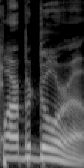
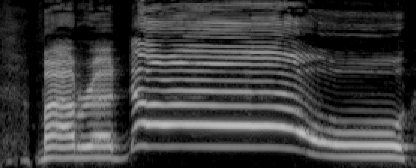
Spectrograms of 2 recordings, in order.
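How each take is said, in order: First: It is said hesitantly and quietly. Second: It is said loudly, like an announcer.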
